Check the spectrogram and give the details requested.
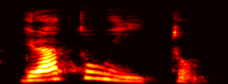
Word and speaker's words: gratuito: Outro exemplo que a gente pode verificar no nosso cotidiano é a palavra gratuito. Já no cotidiano a gente ouve muito, né? Gratuito. E a forma adequada é gratuito.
